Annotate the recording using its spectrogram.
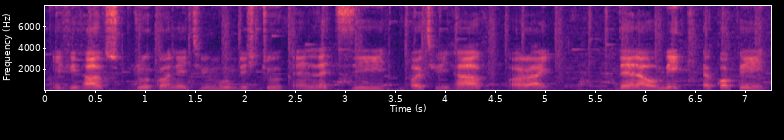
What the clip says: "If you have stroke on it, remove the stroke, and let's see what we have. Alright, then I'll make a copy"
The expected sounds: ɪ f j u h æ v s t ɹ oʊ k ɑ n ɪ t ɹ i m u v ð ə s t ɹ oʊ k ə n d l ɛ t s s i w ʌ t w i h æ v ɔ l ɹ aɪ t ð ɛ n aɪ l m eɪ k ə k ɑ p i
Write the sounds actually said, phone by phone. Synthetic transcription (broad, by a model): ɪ f j u h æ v s t ɹ oʊ k ɑ n ɪ t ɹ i m u v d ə s t ɹ oʊ k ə n l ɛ t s s i w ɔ t w i h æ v ɔ l ɹ aɪ t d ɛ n aɪ w m eɪ k ə k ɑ p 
